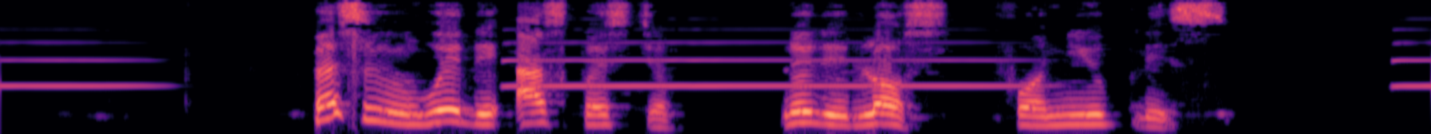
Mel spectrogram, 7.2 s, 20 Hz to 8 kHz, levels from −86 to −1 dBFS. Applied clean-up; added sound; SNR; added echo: none; Wind instrument, woodwind instrument; 15 dB; none.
